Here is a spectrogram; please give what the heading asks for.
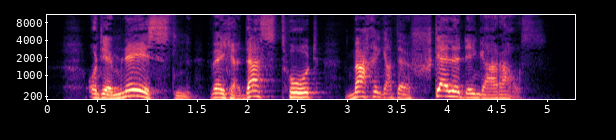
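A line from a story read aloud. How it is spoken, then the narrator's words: Thundering, angry. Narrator (German): donnerte er William an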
